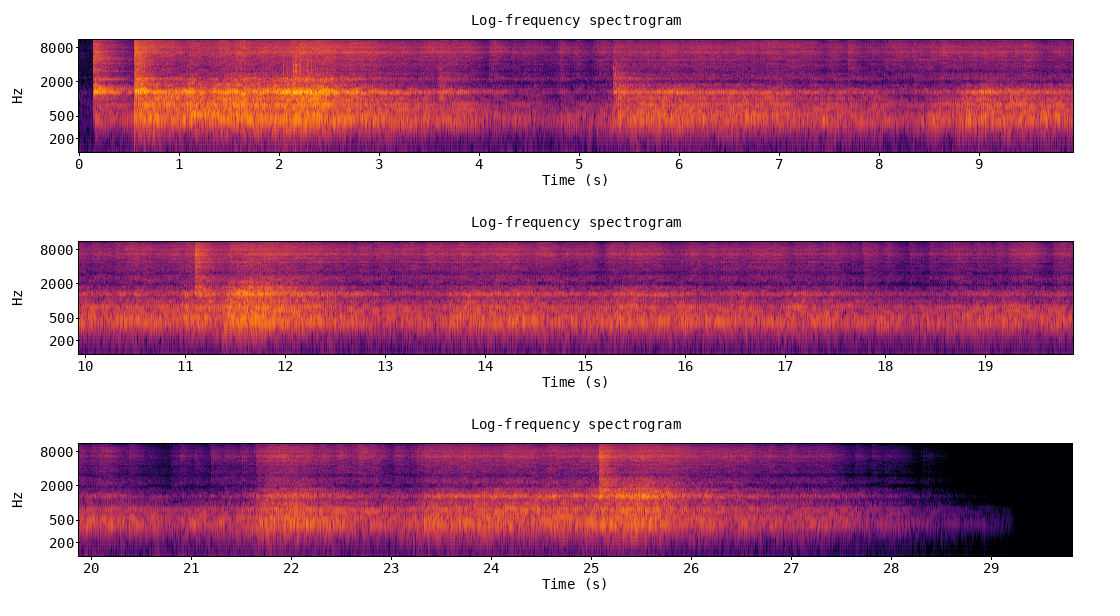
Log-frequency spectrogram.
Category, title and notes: Music > Solo percussion
MUSCPerc-Blue Snowball Microphone, CU Thunder Tube, Crash, Rumbles Nicholas Judy TDC
Thunder tube crash then rumbles.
